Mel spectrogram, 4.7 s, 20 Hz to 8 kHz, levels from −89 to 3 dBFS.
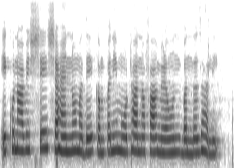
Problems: none marked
